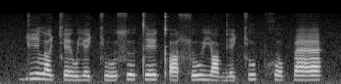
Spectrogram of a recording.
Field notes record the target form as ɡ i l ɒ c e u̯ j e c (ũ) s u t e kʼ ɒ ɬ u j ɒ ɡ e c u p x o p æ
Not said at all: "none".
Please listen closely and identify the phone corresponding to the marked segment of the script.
u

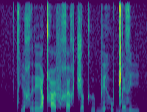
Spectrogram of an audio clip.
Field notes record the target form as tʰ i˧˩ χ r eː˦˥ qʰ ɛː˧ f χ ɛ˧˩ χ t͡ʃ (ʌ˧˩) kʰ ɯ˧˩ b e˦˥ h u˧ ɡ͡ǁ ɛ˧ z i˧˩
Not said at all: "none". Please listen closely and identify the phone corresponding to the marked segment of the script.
ʌ˧˩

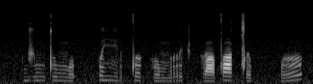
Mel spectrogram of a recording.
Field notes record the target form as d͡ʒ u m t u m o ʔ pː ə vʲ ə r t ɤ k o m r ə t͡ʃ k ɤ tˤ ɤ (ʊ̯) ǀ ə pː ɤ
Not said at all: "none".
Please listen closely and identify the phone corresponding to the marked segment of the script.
ə̯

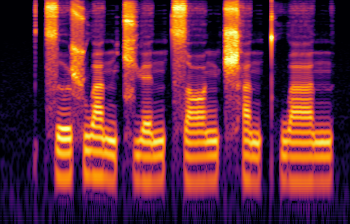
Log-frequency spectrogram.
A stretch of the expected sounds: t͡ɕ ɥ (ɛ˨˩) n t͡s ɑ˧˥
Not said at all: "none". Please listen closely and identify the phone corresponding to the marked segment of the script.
ɛ˧˥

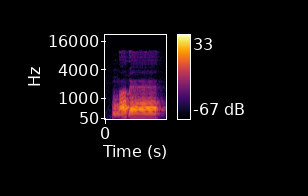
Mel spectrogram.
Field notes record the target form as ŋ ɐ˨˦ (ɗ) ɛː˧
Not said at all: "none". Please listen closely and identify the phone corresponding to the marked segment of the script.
ɗ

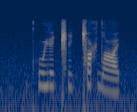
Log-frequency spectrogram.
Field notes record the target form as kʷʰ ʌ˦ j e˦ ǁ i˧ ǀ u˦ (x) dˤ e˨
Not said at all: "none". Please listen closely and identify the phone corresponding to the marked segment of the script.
x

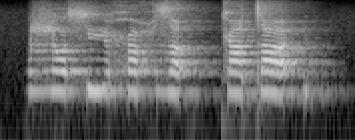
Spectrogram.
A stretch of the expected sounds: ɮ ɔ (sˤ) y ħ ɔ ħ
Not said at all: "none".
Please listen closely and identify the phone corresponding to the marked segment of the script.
s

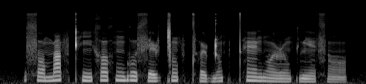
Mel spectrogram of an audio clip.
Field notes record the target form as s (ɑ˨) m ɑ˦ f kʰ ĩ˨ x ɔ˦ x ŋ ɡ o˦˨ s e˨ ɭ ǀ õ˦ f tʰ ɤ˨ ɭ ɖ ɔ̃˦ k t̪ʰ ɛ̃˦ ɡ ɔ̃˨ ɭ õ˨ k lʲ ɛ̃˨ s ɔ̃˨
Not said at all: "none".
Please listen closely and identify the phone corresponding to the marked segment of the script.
ɔ˨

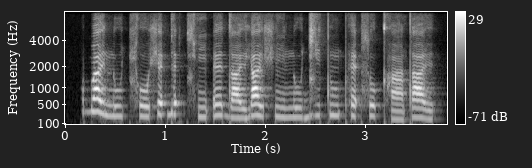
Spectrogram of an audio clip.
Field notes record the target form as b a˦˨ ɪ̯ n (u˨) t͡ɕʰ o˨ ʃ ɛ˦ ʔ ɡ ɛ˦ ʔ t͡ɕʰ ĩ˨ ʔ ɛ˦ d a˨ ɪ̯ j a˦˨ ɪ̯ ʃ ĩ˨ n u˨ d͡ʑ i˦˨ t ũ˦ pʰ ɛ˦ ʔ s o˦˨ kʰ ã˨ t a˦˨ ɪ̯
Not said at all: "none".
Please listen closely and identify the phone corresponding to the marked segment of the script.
u˨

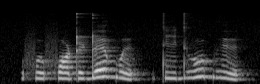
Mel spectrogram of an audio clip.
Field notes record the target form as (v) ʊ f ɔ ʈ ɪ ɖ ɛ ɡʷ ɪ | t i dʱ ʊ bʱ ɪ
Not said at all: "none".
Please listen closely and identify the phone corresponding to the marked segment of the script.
f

